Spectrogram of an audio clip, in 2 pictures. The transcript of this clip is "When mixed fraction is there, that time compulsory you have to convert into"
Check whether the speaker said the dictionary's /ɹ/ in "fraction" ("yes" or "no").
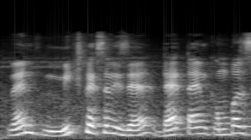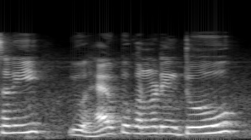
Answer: no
